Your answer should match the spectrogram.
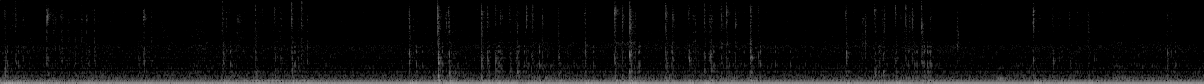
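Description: Typing on a computer keyboard: irregular, unhurried keystroke clicks, over a steady low hum.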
